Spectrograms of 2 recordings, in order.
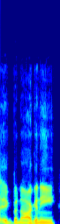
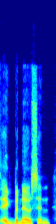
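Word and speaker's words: Igbinosun: He beat Noah Igbenogany, or not Igbenogany. It's Igbenosin, the other corner from Ohio State.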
